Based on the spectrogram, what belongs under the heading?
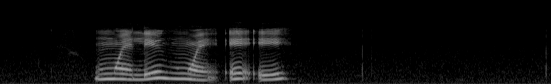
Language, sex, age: Tswana, female, 18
